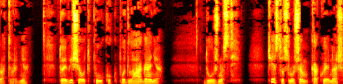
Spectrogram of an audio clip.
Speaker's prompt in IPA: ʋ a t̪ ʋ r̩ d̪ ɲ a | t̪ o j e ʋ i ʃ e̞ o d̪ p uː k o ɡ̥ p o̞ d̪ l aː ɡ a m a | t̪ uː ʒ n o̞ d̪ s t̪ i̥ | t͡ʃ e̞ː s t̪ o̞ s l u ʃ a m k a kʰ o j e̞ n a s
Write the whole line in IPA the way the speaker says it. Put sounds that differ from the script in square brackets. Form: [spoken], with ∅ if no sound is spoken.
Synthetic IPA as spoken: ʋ a t̪ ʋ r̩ d̪ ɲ a | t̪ o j e ʋ i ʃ e̞ o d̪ p uː k o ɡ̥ p o̞ d̪ l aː ɡ a [ɲ] a | [d̪] uː ʒ n o̞ [∅] s t̪ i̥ | t͡ʃ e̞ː s t̪ o̞ s l u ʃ a m k a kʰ o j e̞ n a [ʃ]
